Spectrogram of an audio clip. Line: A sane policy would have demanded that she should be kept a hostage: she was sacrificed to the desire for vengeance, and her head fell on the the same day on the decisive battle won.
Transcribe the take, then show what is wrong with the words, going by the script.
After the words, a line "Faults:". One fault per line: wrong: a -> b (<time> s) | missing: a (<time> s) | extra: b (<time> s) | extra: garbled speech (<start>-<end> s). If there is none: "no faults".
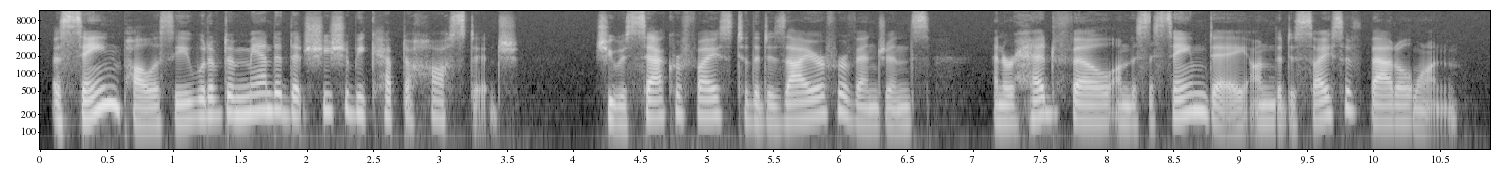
A sane policy would have demanded that she should be kept a hostage: she was sacrificed to the desire for vengeance, and her head fell on the the same day on the decisive battle won.
Faults:
no faults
